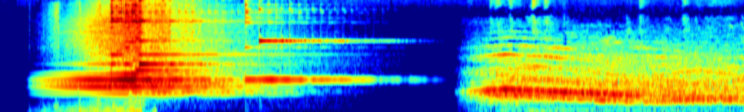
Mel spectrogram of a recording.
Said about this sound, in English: Air raid sirens in Tel Aviv and residents of Israel's second largest city scurry for cover.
